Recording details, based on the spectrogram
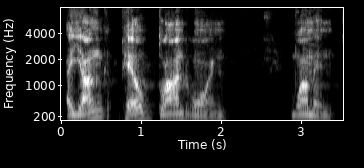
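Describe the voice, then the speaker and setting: A man's voice: mid-range voice, animated, takes it slowly, fairly bright tone, highs cut off. A man narrating a radio drama, reading out scene directions step by step in the present tense.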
